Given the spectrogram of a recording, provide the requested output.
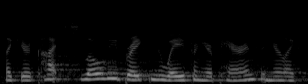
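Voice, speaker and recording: A woman's voice: medium pitch, fairly even intonation, brisk. A young woman gives a casual guest talk at a church, chatty and informal with plenty of "um" and "like." Her voice rings with a long hall reverb, and the recording sounds somewhat dull and lo-fi. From grew up in Thailand. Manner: chatty, frequent "um" and "like". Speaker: youth ministry director, guest speaker.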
